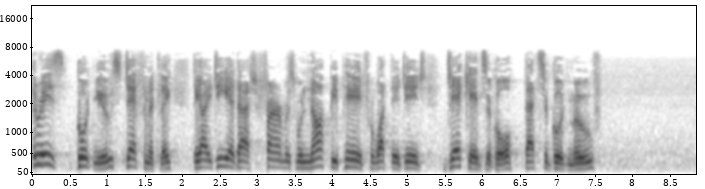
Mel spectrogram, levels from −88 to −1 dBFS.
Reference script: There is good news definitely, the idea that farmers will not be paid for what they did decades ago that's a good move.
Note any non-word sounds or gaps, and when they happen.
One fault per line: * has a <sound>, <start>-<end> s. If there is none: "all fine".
all fine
